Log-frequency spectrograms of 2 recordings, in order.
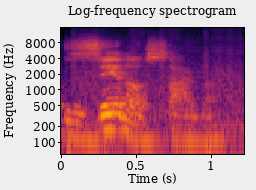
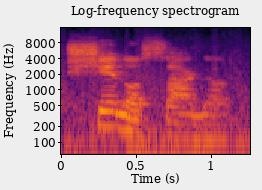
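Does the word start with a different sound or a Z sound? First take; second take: Z sound; different sound. First: The word starts with a Z sound. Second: The word starts with a non-Z sound. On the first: This is how it is said in English. "With the Z sound" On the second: This is how it is said in Brazil. "Here in Brazil, we call"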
